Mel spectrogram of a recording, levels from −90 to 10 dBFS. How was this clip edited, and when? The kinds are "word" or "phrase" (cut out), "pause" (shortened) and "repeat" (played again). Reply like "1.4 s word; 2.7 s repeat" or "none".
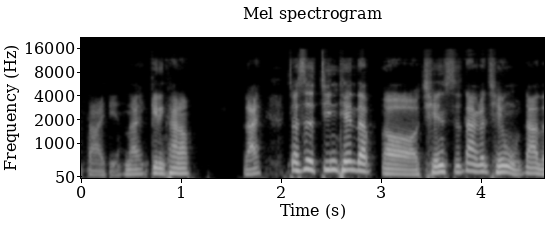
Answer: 1.5 s phrase; 2.9 s pause

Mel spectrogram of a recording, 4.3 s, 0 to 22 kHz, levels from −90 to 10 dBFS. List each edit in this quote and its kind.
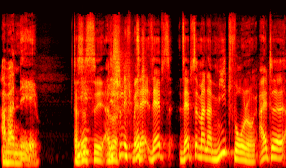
none

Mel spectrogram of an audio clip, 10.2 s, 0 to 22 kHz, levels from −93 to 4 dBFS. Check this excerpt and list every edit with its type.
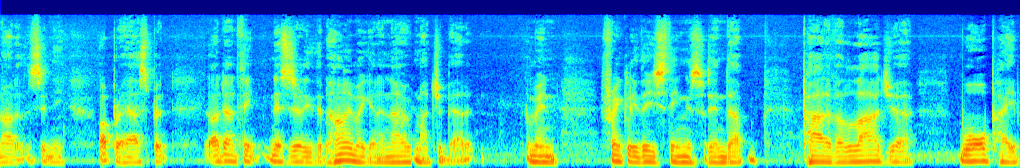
2.0 s word; 3.3 s phrase; 4.1 s word; 7.1 s word; 8.0 s phrase

